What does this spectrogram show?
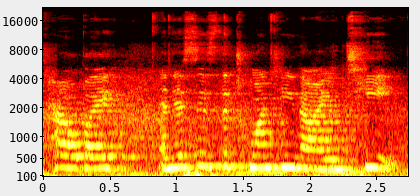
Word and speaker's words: Taubik: T A U B I K pronounced c tow bike and this is the 29T.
